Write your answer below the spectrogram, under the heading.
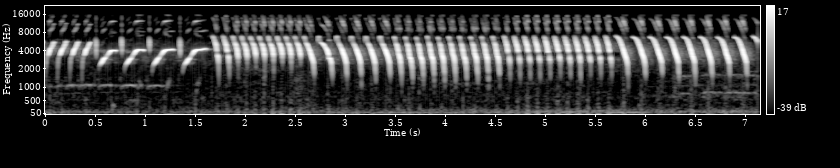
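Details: Belgian canary in natural song: a few rising slurred notes open into a long, fast, loud series of repeated downward-swooping whistles that slows gradually toward the end.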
